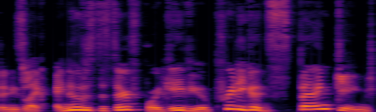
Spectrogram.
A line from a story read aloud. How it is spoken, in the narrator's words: Sean chuckled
